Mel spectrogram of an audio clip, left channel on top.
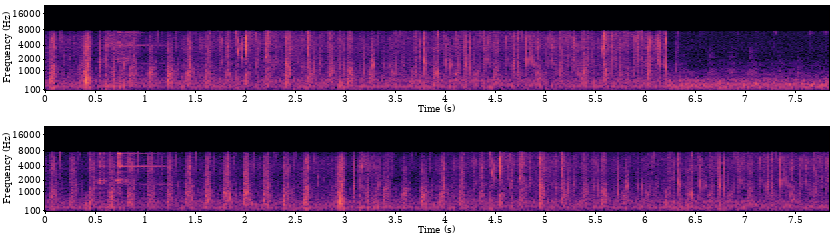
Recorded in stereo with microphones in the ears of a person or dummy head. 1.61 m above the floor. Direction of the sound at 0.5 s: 50° right (ahead or behind).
